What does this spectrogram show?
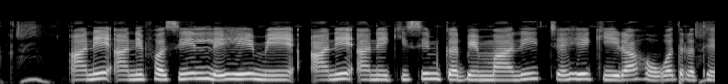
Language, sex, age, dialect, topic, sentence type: Chhattisgarhi, female, 18-24, Northern/Bhandar, agriculture, statement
